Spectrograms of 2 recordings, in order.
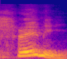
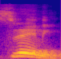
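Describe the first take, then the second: First: শ্রেণী with a hushing "sh" at the start; spelling pronunciation. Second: শ্রেণী with a plain hissed "s"; actual pronunciation. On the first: Teacher shows students the spelt sound, শ্রেণী as "shreni". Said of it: "হিসাব মতে এটার উচ্চারণ হওয়া দরকার ছিল". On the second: Teacher shows how it is really said, শ্রেণী as "sreni". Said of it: "তা আমরা উচ্চারণ করতেছি কি?". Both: Shown as a demonstration.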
